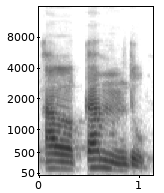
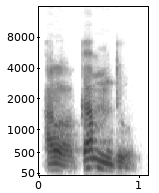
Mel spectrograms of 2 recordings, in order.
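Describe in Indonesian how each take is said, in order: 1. Konsonan tengah itu adalah k. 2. Konsonan tengah itu adalah k.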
